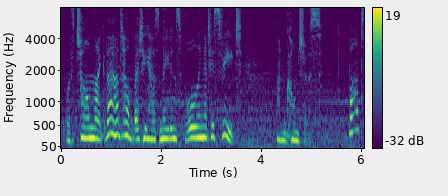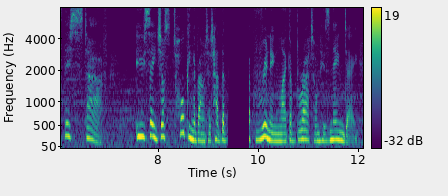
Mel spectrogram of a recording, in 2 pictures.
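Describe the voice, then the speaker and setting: Unhurried, sardonic fantasy warrior. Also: female voice, mid-range voice, a little mellow, slight background noise. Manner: wry, blunt, colloquial. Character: brash, sardonic female fantasy warrior, plain-spoken. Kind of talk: video game character acting.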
